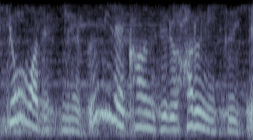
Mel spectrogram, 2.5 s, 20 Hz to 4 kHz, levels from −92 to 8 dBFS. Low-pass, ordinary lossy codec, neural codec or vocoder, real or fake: 3.6 kHz; none; vocoder, 22.05 kHz, 80 mel bands, HiFi-GAN; fake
